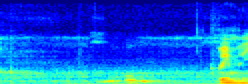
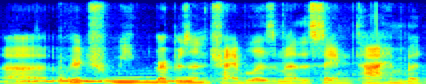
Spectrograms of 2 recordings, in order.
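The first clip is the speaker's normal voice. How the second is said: slow, hammed-up French accent; mock French accent. French people praise and damn themselves, slow mock French accent. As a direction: drag it out in a self-important French accent. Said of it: "here's some more French people".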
